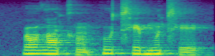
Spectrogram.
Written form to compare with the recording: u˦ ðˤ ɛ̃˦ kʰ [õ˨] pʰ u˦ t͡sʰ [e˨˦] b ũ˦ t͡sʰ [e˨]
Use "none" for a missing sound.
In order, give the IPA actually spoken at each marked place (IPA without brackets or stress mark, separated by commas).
õ˨, e˦, e˦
